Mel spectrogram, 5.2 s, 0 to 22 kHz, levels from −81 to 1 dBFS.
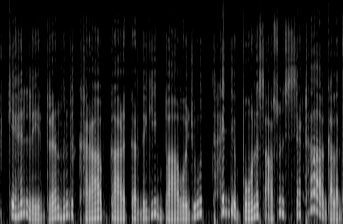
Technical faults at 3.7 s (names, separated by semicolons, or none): overlap-add ripple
